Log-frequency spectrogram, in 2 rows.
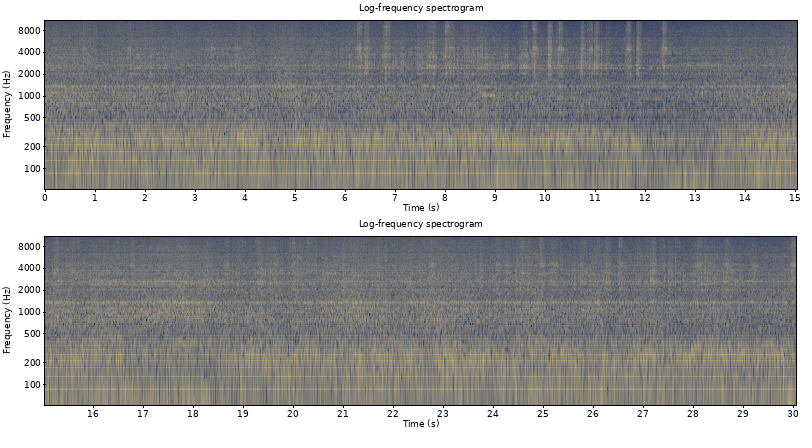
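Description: Air rushing past the canopy of a Swift S1 aerobatic glider, heard inside the cockpit as a loud, steady rush with a deep rumble, and a few knocks and rattles in the middle.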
